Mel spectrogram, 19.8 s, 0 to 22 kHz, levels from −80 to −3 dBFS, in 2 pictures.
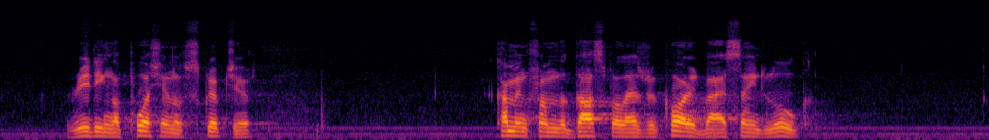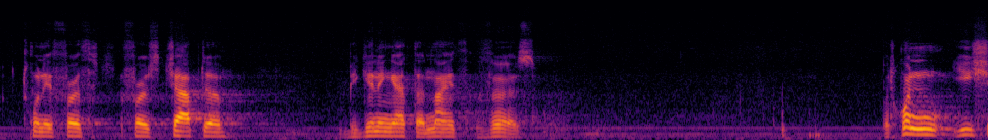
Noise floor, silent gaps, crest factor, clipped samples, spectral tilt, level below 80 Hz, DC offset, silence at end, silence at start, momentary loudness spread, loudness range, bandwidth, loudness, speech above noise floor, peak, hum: -54 dBFS; none; 22 dB; under 0.1%; -6 dB/octave; -62 dBFS; under 0.1%; 0 s; 0.65 s; 20 LU; 9 LU; over 20 kHz; -25 LUFS; 29 dB; -6 dBFS; none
